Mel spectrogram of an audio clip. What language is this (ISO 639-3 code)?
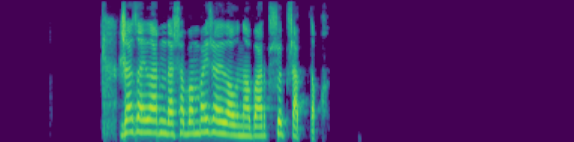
kaz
